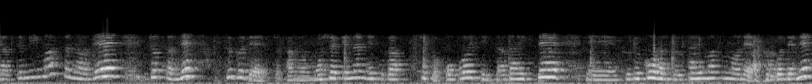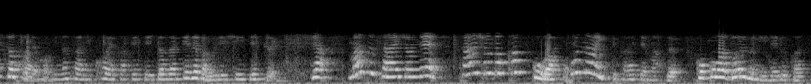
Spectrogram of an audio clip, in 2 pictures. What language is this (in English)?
Japanese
